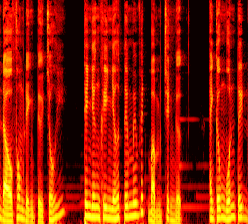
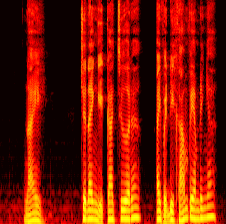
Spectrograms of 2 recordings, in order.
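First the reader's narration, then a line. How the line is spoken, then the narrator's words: Whisper. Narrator (Vietnamese): Yến thì thầm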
